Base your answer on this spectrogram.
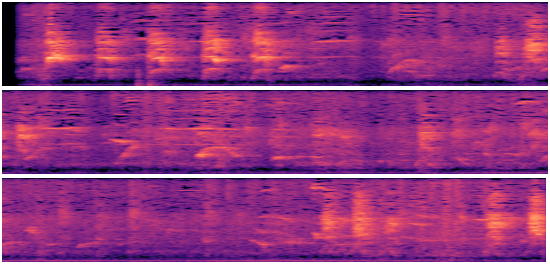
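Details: Male Mame Shiba puppy, a breeder's dog, giving a run of sharp high yips and barks, about five quick in a row at the start, then scattered squeaky yelps and whines with short gaps, a faint low hum underneath.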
